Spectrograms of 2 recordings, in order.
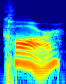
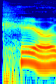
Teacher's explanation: We have an E at the end of the word, so AR does not form a team. The word is not pronounced car. The word is pronounced care. The A is long. The E is silent.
